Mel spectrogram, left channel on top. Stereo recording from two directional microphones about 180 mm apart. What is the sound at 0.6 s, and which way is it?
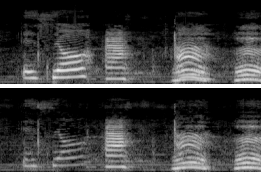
Child singing, 75° left (ahead or behind).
